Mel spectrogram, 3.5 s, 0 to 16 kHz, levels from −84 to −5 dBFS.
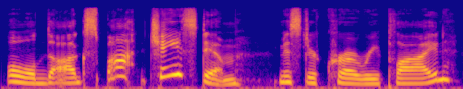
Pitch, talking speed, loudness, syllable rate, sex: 210 Hz, 140 wpm, -18 LUFS, 3.6 syllables/s, female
